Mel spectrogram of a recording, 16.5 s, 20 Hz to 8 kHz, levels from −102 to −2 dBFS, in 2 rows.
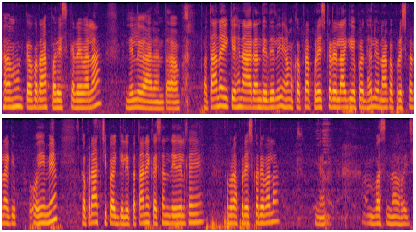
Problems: background sounds at intervals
